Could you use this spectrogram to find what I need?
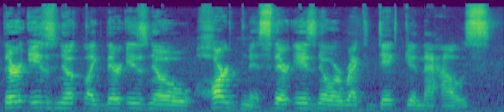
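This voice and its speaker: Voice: mid-range voice, unhurried, a bit bright, slight background noise. A speaker on a movie podcast reading symbolism into a film, playful, often restarting sentences and filling with "like.". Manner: analytical but playful, self-correcting, many "like"s. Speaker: podcast co-host or guest. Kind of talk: casual movie-discussion podcast chat.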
